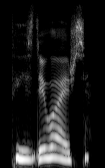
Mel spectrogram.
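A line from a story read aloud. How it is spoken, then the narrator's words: Groaning. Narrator (Russian): простонала я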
